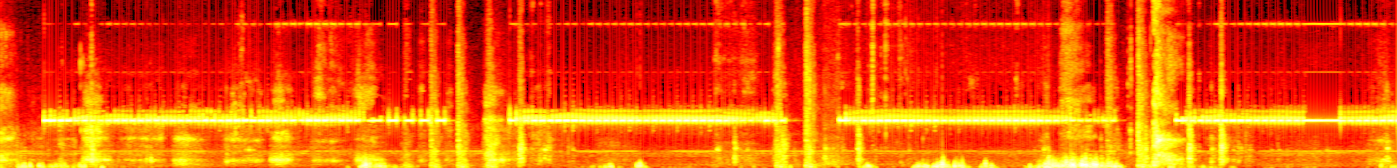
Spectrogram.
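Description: A steady high electronic tone from a level beeper sounds in long solid stretches, broken by short gaps, over clunks, scrapes and handling noise close by while footing blocks are levelled.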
